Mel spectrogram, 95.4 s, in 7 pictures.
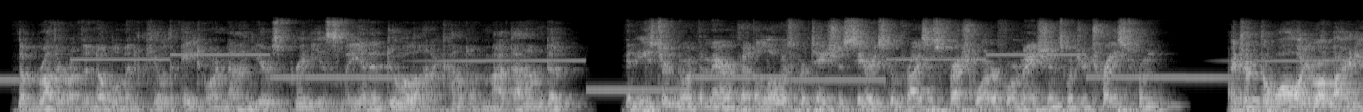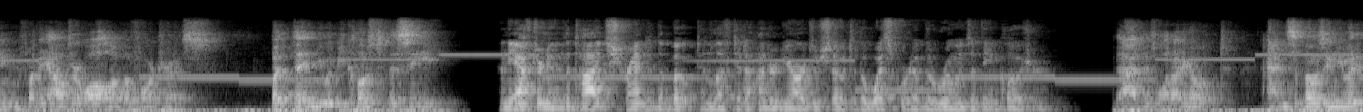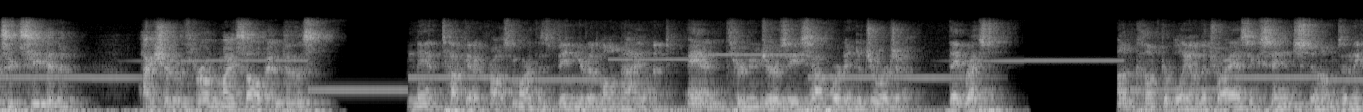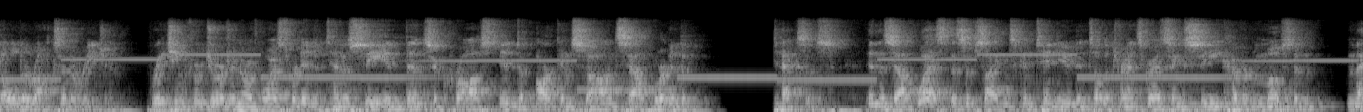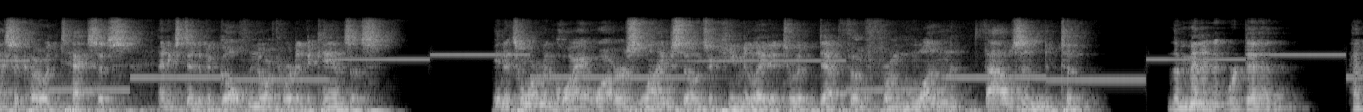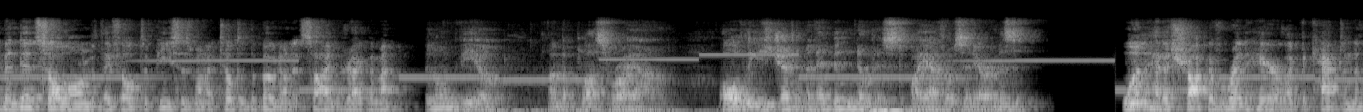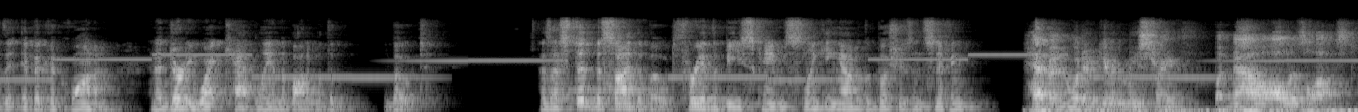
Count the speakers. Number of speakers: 4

